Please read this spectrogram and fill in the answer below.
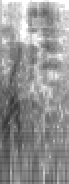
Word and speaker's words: liked: Às vezes é só o som de um t, como like, fica liked.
